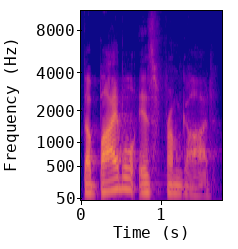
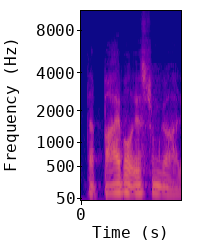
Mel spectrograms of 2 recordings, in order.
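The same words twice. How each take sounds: First: Slow, weighty stress on Bible; slow emphatic statement. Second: Soft repeated emphasis. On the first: Pastor to church, stressing Bible slowly. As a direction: lean on the word Bible, slowly. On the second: Pastor repeating the key line softly. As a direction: drop to a hushed repeat, stress on Bible. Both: Shown as a demonstration. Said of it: "if you get one thing today".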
